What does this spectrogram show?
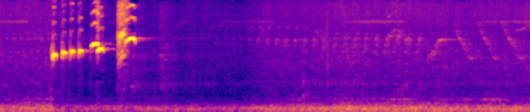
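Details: Greater green leafbird singing vigorously to stir rival birds into replying: a quick string of bright whistled notes, rising in steps, closing with a sharp upward flourish, followed by quiet with low background rumble.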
